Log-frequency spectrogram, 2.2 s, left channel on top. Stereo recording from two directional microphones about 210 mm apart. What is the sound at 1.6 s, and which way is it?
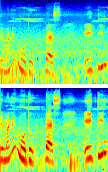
Speech, 50° right (ahead or behind).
